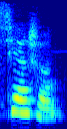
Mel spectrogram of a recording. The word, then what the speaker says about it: 先生: The second syllable of 先生 begins with the same consonant as 是 and 谁, which you make with the tongue curled back. Try repeating Mr. 先生，先生，先生。 Your tongue has to shift gears, so to speak, between the two syllables.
